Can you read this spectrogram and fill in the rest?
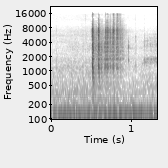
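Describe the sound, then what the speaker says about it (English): Dice are rolled and land with a brief cluster of sharp clicking rattles that settle within about half a second, close and clear against a quiet background. "And our last one is roll the dice."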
